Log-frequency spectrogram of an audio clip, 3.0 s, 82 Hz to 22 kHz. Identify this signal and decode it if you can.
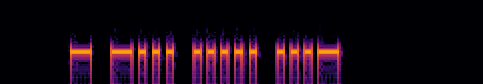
Morse code, heard as a keyed tone, about 28 wpm, 700 Hz. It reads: TB5V
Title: DXCC-100 Call Signs - 4 Characters - 28wpm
